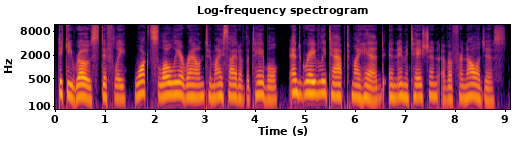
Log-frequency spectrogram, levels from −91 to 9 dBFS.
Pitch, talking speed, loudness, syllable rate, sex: 175 Hz, 145 wpm, -18 LUFS, 4.3 syllables/s, female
